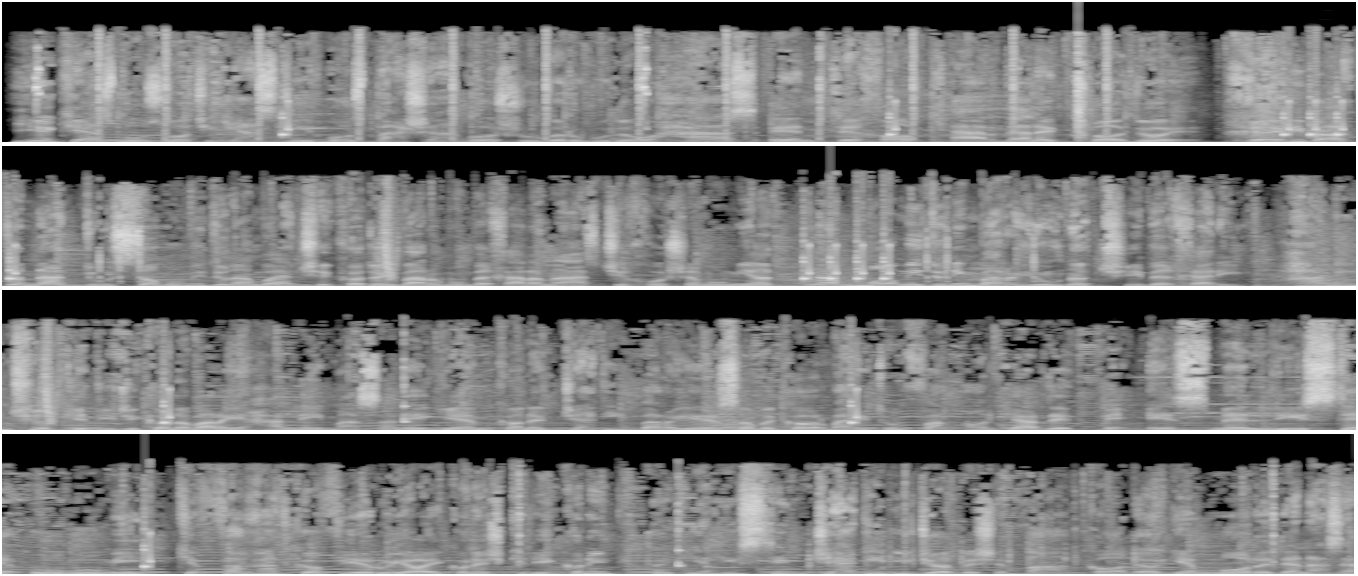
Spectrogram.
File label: narrator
